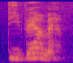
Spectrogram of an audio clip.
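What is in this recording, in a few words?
"Wärme", German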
